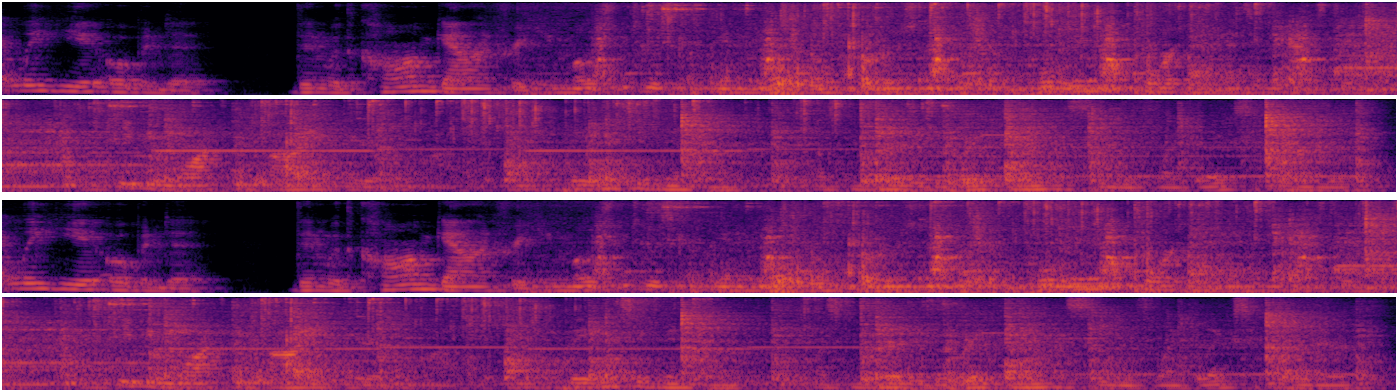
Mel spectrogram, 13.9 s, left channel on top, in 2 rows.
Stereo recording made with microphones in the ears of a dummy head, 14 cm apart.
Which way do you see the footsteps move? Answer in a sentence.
You can hear the footsteps go right and come back.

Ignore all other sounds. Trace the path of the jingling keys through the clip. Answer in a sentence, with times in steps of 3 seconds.
You can hear the jingling keys not at all from 0 s, on the left from 3 s, in the centre from 6 s, on the left from 9 s and not at all from 12 s.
